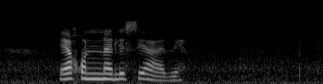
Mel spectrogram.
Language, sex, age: Tswana, female, 20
